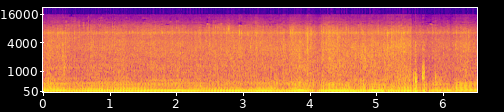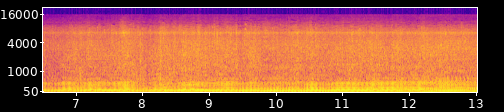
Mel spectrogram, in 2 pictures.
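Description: Suzuki Samurai's 1.6-litre four-cylinder engine running at low revs as the little 4x4 crawls over a rocky trail, a steady low drone that wavers a little with the throttle.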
